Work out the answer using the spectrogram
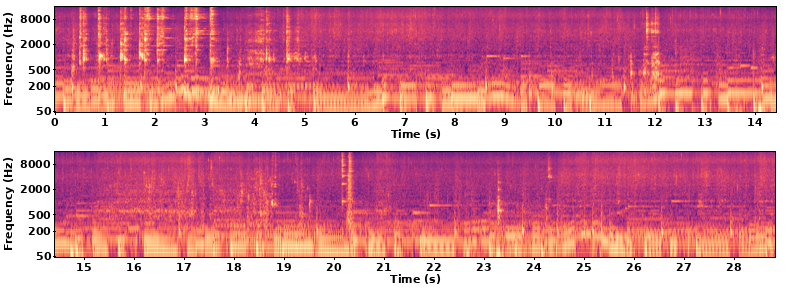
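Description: Sliced onions and minced garlic sizzling in hot olive oil in a nonstick pot, stirred now and then with a silicone spatula. In the first few seconds there is a quick run of clinks and taps as the onions are scraped in from a metal cup with a spoon.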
